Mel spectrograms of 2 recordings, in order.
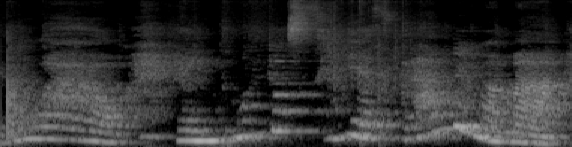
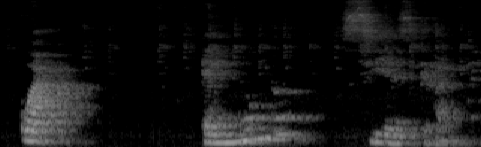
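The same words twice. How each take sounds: First: Put-on high, slow and wide-eyed, a child's wonder; amazed baby kangaroo. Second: Put-on wistful old kangaroo. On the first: Baby kangaroo peeking out to mama, amazed. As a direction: marvel at the big world like a little joey. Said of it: "cangurito se asoma por la bolsa y dice". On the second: Lonely grown kangaroo peeking from a tree, quiet and sad. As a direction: murmur it quietly from the tree hollow. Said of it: "se escucha su voz diciendo".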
